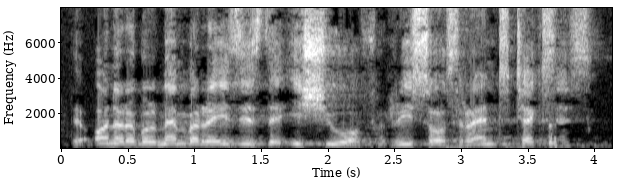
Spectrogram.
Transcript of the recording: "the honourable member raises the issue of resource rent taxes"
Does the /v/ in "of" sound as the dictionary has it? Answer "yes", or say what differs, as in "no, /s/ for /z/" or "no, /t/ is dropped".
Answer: no, /f/ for /v/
